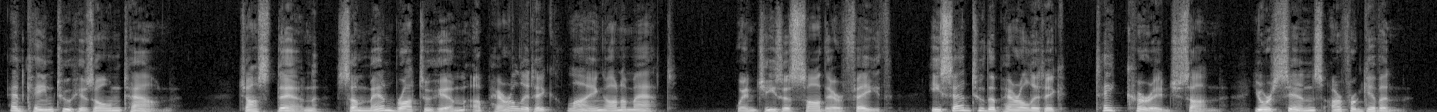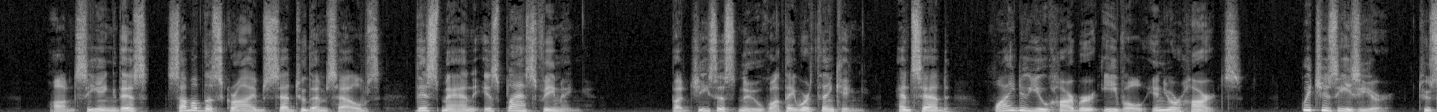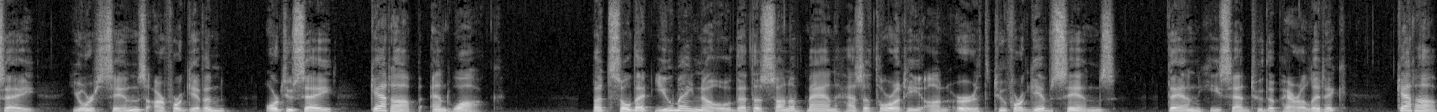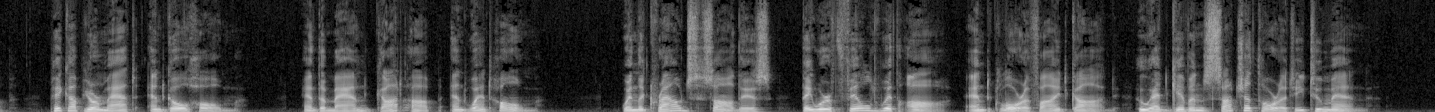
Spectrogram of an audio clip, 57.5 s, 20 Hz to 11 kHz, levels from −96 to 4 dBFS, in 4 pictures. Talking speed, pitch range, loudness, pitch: 150 wpm, 105-155 Hz, -20 LUFS, 135 Hz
